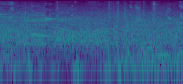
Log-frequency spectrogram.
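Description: Basketball dribbled on a hardwood court, a few bounces, with sneakers squeaking over a steady arena crowd murmur.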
